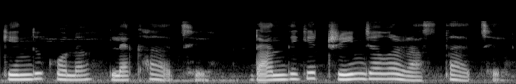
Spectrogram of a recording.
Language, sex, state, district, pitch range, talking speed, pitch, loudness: Bengali, female, Assam, Kamrup Metropolitan, 200-240 Hz, 95 wpm, 220 Hz, -15 LUFS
